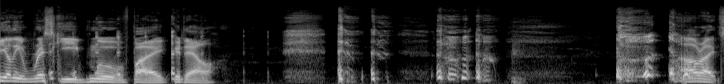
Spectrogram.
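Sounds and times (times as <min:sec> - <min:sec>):
speech: 0:00.0 - 0:02.2, 0:02.8 - 0:03.8, 0:04.4 - 0:04.8, 0:06.8 - 0:07.2
laughter: 0:00.2 - 0:02.9
harsh coughing: 0:00.4 - 0:02.2, 0:03.2 - 0:05.4, 0:06.2 - 0:07.0
breathy wheezing gasps: 0:02.8 - 0:03.4, 0:04.0 - 0:04.4, 0:05.0 - 0:06.0.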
